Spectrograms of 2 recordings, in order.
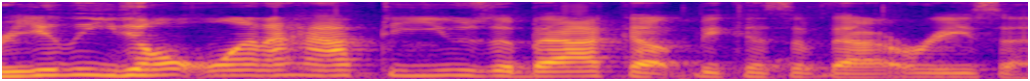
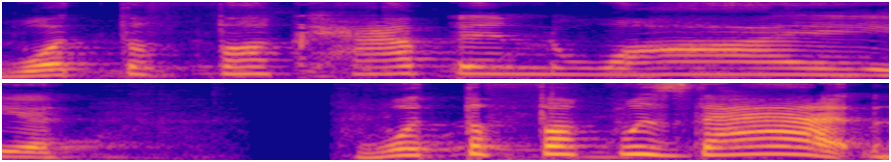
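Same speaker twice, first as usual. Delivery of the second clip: furious, pitched-up outburst with "why" drawn out; 6 semitones higher than usual. Reacting to something that just went wrong on screen: very pissed off. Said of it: "now I am very pissed".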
